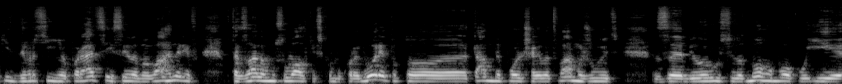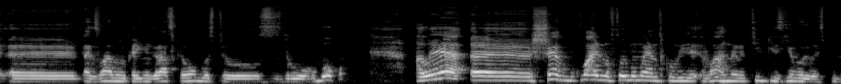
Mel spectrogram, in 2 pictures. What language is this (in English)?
Ukrainian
